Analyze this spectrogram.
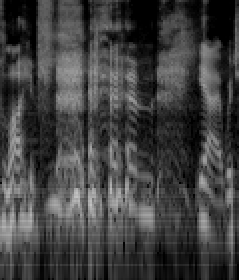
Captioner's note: chuckle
